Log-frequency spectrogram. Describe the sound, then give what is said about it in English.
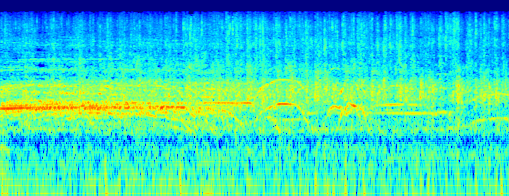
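A crowd claps and cheers loudly and steadily for about five seconds to vote for the first entry in a contest, with a few shrill rising and falling whistles cutting through the roar. “If you thought that first one was the best, cheer it up, please.”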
